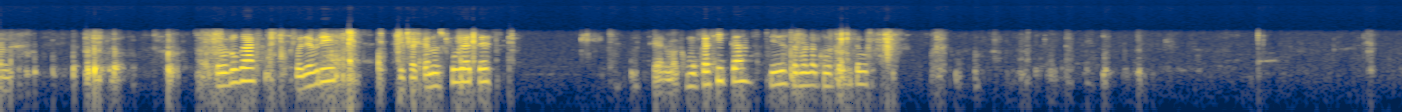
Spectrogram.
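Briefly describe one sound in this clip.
A plastic box clicks and rattles as it is handled.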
